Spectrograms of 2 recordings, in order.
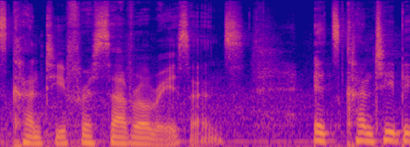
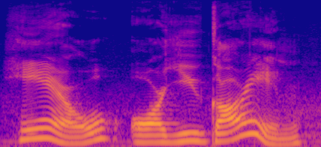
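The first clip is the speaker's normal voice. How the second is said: louder, very drawn-out mock Aussie; hammed-up Australian greeting, slow and loud; exaggerated Australian accent; 2 semitones higher, 6 dB louder, much slower than usual. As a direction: stretch each word into broad imitated Australian. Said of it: "the way that Australian people sound".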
